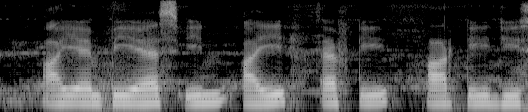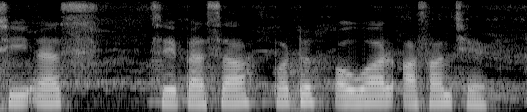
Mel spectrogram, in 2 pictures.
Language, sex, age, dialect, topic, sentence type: Magahi, male, 18-24, Northeastern/Surjapuri, banking, statement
